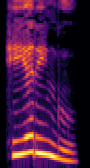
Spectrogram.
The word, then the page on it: ಹಿಯರಿಂಗು: Kannada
